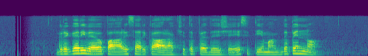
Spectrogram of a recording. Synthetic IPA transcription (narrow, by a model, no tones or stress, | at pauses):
ɡɾeɡəɾiʋæʋəpaːɾisaɾikaaːɾakʃit̪əpɾəd̪eːʃeesit̪ijəmak̚d̪əpenːoʋa̰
